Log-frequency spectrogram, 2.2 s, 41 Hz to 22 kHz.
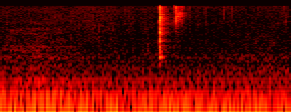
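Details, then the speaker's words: Panasonic SA-BT330 home theatre Blu-ray player with an F76 error, during supply voltage checks. Two sharp clicks about a second apart over a quiet hum as the unit keeps switching on and off: the power supply relay is cycling. "try and press a button and no it's clicking on and off now"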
